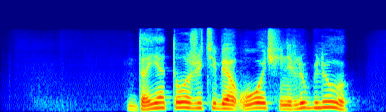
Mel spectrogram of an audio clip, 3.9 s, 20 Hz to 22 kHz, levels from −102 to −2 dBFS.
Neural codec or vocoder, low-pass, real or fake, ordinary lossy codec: codec, 16 kHz, 1 kbps, X-Codec, WavLM features, trained on Multilingual LibriSpeech; none; fake; none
